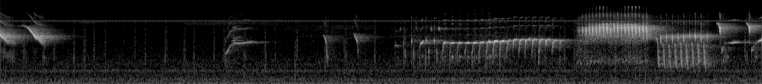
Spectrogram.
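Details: Gloster canary, training session: a few scattered high chips over a quiet stretch, then the song builds into rapid high trills and a loud dense buzzy roll near the end.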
